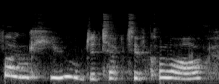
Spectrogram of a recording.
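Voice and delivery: high posh lady voice; slow posh widow. Pretend. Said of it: "another posh voice".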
